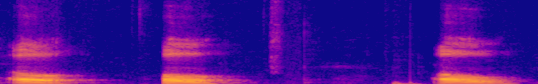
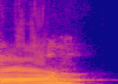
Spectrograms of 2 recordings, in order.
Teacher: phonetically, it's actually like two vowels together, so it's shown as a glide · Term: closed O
